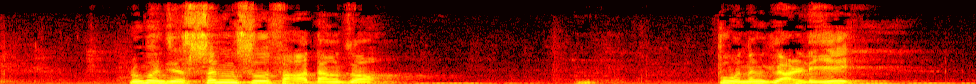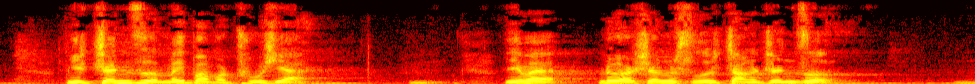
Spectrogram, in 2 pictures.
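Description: An elderly man speaks slowly and calmly into a microphone, in short phrases with pauses.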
